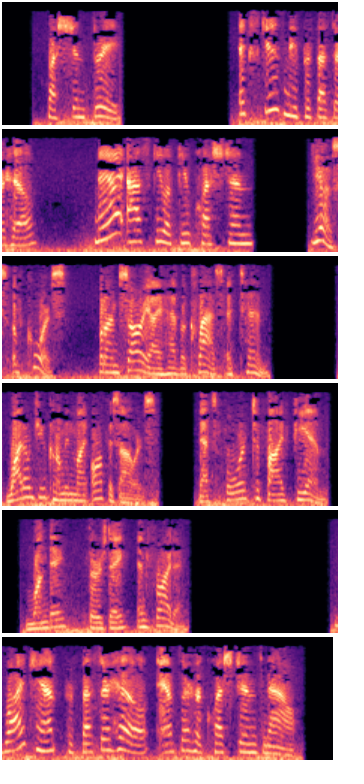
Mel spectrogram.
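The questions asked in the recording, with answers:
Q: Why can't Professor Hill answer her questions now?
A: He has a class at 10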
